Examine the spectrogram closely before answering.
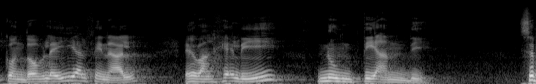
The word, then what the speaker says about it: Evangelii Nuntiandi: Se escribe Evangelii con doble I al final, Evangelii Nuntiandi. Se pronuncia Evangelii Nuntiandi.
